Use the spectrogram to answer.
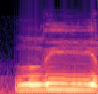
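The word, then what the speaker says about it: Leigh: It's spelled like Lee, like Vivian Lee, because his mom was obsessed with Vivian Lee and named him after Vivian Lee's last name.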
